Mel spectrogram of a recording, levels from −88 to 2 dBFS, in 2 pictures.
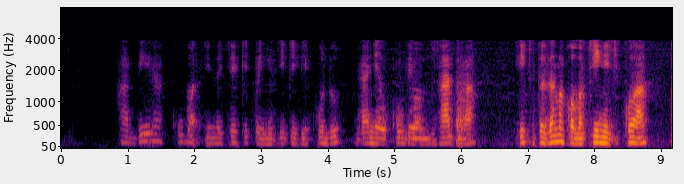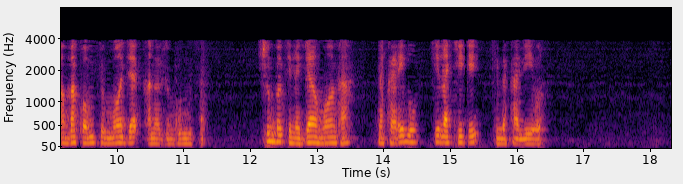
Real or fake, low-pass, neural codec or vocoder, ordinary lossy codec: fake; 7.2 kHz; codec, 44.1 kHz, 1.7 kbps, Pupu-Codec; AAC, 16 kbps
